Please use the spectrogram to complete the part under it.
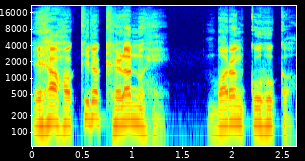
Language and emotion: Odia, neutral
